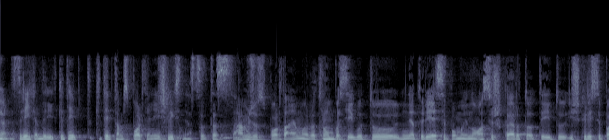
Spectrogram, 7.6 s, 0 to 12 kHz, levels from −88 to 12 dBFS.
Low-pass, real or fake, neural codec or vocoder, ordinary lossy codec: 7.2 kHz; real; none; AAC, 32 kbps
